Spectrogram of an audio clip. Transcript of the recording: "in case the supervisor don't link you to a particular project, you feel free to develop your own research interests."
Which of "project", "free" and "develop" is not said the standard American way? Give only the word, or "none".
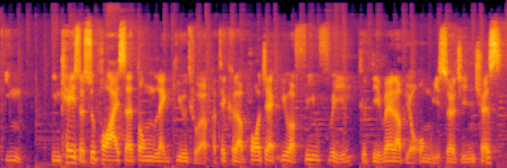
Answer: none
